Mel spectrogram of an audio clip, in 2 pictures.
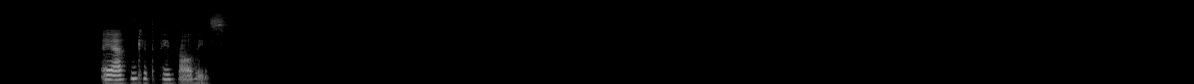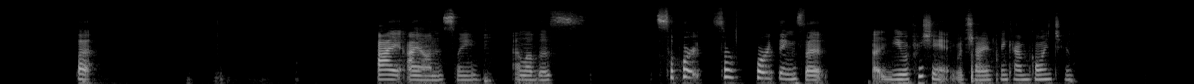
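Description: A young woman talks calmly into a microphone, in short bursts with pauses.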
